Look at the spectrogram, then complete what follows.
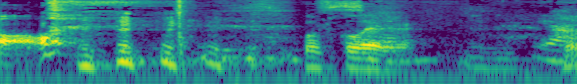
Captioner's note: laughter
